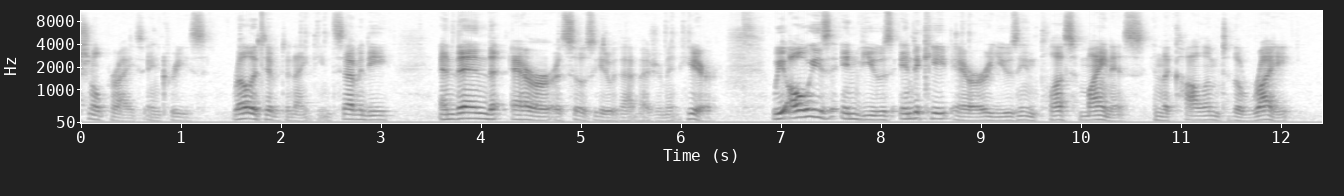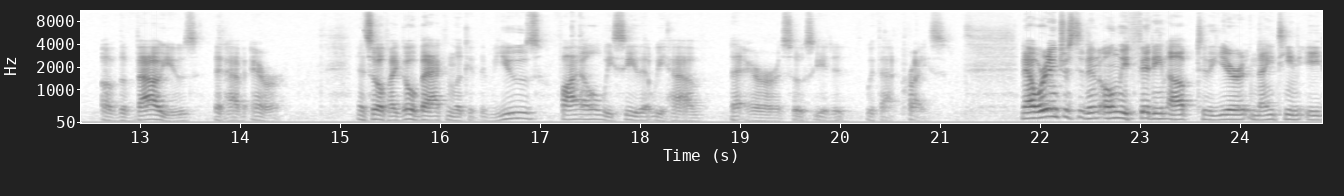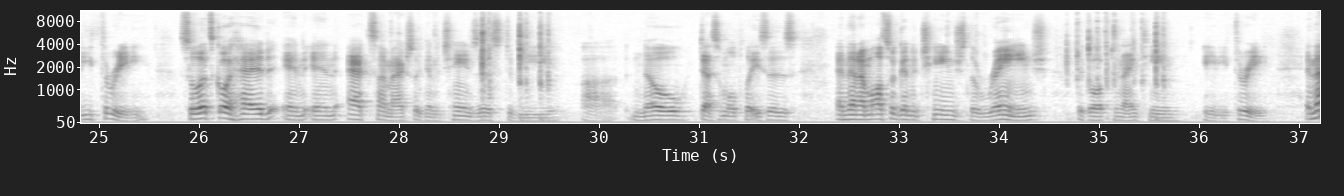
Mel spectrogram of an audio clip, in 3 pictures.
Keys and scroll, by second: 28.9 BackSpace, 29.2 0, 29.4 Home, 32.2-32.5 typing, 34.5-35.8 typing.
